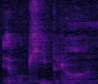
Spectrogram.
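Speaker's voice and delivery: ordinary delivery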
